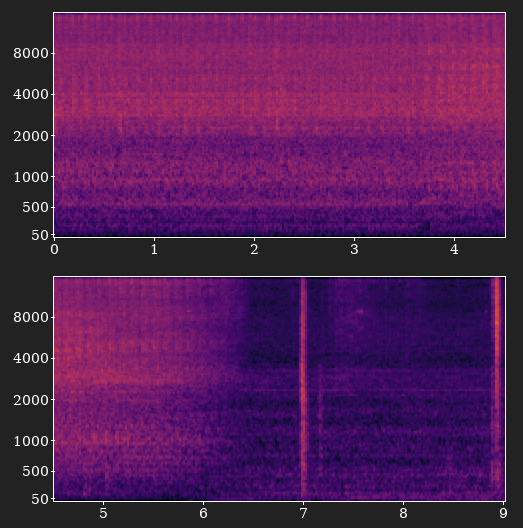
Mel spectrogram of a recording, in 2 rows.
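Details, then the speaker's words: High-mileage Honda Pilot petrol engine after replacing the suspected faulty downstream O2 sensor; no exhaust leaks found underneath. Steady, even, smooth idle with no ticking or puffing; runs really good, healthy. "Runs good, runs really good. We're off and running."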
